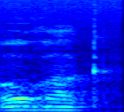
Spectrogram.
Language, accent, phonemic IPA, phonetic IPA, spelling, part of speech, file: Armenian, Eastern Armenian, /oˈʁɑk/, [oʁɑ́k], օղակ, noun, Hy-օղակ.ogg
- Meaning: 1. ring, hoop 2. unit, section; part, branch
